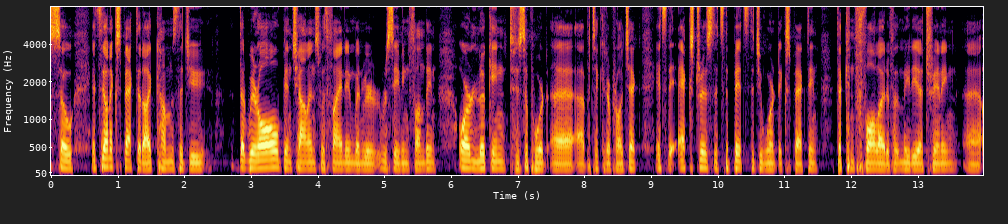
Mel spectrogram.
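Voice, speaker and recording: A man from Northern Ireland, speaking with a Northern Irish accent at medium pitch, gives a workshop presentation in a conference hall. He sounds hesitant, with frequent fillers and restarts, and the recording has no room sound.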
